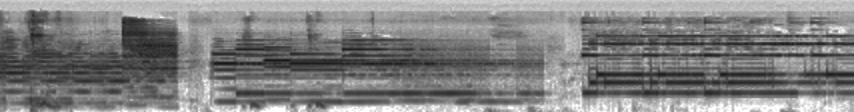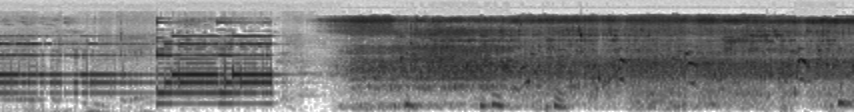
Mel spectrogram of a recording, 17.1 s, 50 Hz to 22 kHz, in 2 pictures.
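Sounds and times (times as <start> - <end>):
ringtone tune: 0.0 - 11.4
bell-like phone ring: 2.2 - 11.4.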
